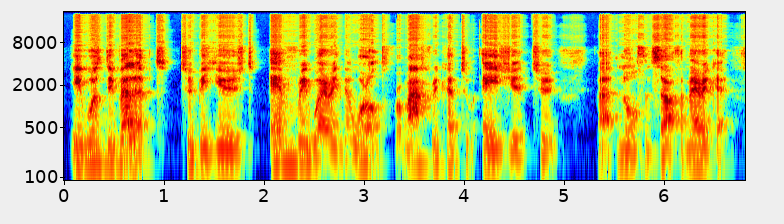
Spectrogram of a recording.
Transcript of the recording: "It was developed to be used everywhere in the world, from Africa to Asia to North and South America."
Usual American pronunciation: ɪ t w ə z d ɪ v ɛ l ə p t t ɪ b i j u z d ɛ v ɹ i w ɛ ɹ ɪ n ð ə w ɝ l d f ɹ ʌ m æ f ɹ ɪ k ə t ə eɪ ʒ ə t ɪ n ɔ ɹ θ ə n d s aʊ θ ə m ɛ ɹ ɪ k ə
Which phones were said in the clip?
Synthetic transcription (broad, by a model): ɪ t w ə z d ɪ v ɛ l ə p t t ɪ b i j u z d ɛ v ɹ i w ɛ ɹ ɪ n ð ə w ɝ l d f ɹ ʌ m æ f ɹ ɪ k ə t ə eɪ ʒ ə t ɪ n ɔ ɹ θ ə n s aʊ θ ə m ɛ ɹ ɪ k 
